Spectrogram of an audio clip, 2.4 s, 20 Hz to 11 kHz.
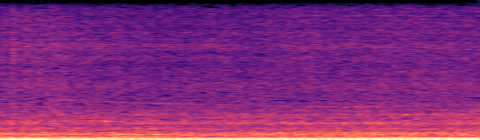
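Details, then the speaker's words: Greenfield 4000 W inverter generator just push-started with choke on: lumpy, pulsing, bogged-down beat, engine labouring because of the choke. "Ayan, parang hirap na hirap ang makina. Bakit? Kasi naka-choke."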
